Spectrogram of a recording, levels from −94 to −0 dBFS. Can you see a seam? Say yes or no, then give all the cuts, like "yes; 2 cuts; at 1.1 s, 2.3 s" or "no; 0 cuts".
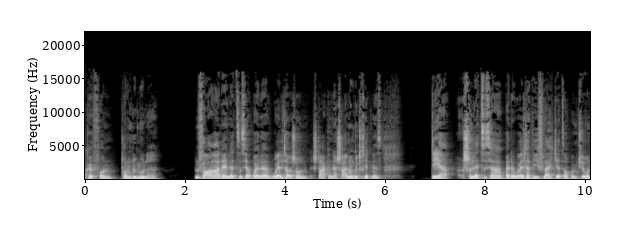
no; 0 cuts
